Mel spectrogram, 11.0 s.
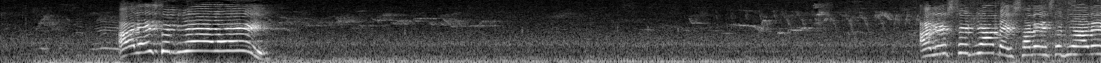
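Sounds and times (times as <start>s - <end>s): birds chirping: 0.0s - 11.0s
low outdoor rumble: 0.0s - 11.0s.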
